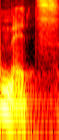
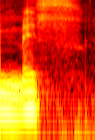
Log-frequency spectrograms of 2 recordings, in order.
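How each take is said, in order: First: The word ends with a 'ts' sound. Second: The word ends with a plain 's' sound. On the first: The speaker calls it wrong. "on ne dit pas Metz" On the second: The speaker calls it right. "on dit Metz"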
